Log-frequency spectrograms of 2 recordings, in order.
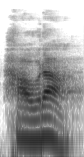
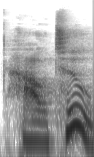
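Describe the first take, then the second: First: It is fast, with the T flapped like an R. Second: Both words are said fully with a clear T. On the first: "when you go very fast, to becomes A" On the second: "you're gonna say how, how to"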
